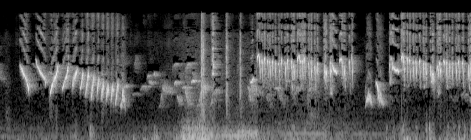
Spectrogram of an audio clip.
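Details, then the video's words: White-rumped shama song used as a lure to stimulate other birds to sing: rapid series of rich descending whistled notes, then a brief pause and fast trilled phrases repeated at high pitch, with faint low background hum. "PANCINGAN MURAI BATU MERANGSANG BURUNG YANG SUSAH BUNYI LANGSUNG IKUT BONGKAR ISIAN"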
